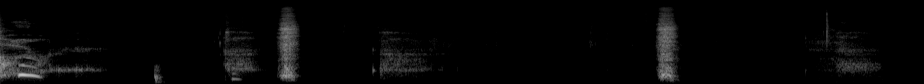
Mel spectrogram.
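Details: A few sharp sneeze bursts with breathy in-breaths between, spaced irregularly in a quiet room, done on request as loud wet sneezes; sneezing.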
